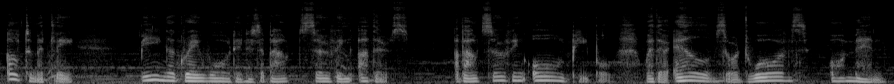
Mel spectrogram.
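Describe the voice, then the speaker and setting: An actress playing a wise older woman in a video game, a patient mentor with a measured, earnest way of speaking. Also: low-pitched, animated, vocal fry, mellow, soft background music, heavily acted. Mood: earnest, firm. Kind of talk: video game dramatic acting.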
